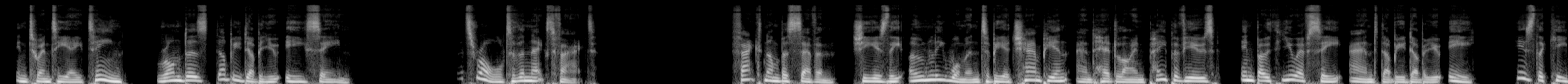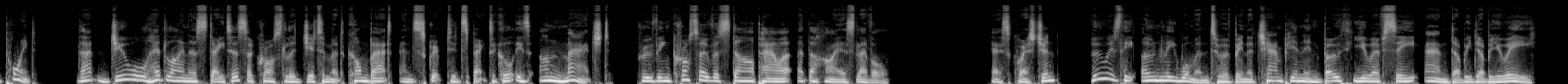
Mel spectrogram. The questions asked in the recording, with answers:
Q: Who is the only woman to have been a champion in both UFC and WWE?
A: Correct answer. Ronda Rousey.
